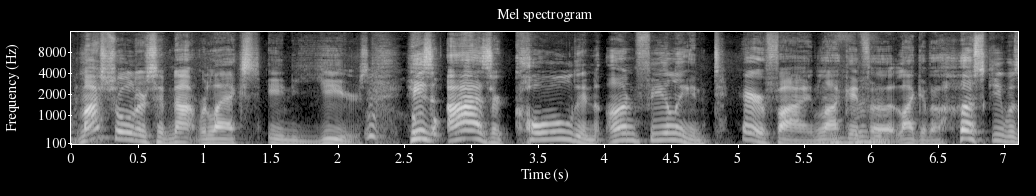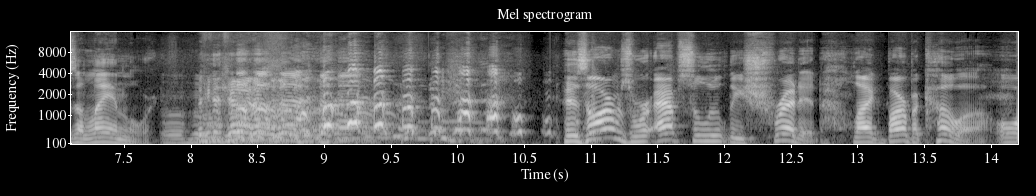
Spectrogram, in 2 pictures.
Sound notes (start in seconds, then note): 8.0 group laughs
